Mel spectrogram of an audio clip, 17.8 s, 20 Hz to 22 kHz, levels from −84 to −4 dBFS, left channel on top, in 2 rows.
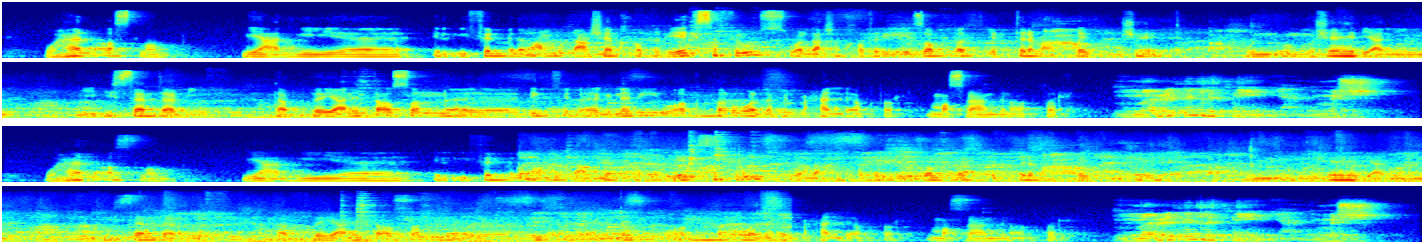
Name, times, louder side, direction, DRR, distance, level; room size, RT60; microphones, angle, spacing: voice 1, 0.3-1.1 1.5-7.3 7.8-8.9 9.3-10.2 10.6-15.5, left 3 dB, 70° left, 11 dB, 0.5 m, -26 dB
sound 1, 3.2-13.8, right 5 dB, 85° right, 0.4 m, -31 dB
voice 2, 15.8-17.4, equal, 35° right, -2 dB, 2.4 m, -29 dB
6.7 x 3.7 x 6.1 m, 0.68 s
head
